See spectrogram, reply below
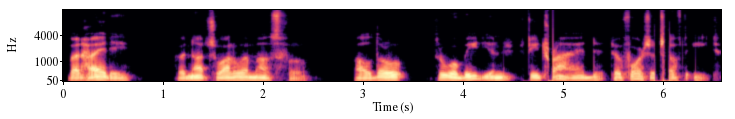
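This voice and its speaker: A man giving an expressive, careful dramatic reading of classic children's literature as a radio storyteller. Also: low-pitched, normal speed, slightly rough, no room sound, poor audio.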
